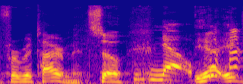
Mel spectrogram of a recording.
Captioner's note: laughs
